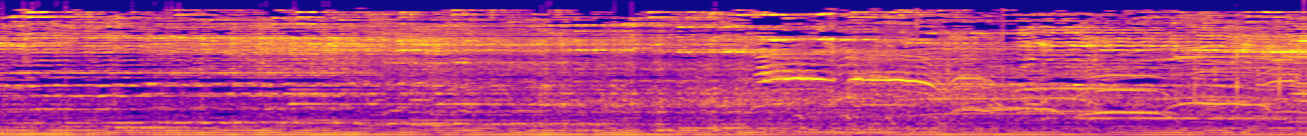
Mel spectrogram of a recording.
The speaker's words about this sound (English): The sounds you hear now is from his keyboard.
